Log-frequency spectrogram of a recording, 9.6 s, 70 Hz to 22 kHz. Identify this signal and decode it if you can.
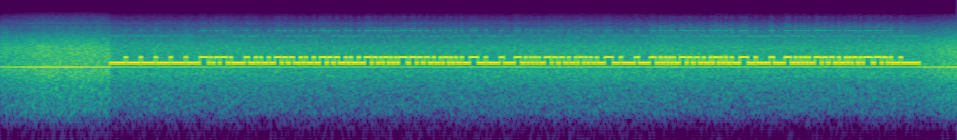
RTTY (50 baud, 450 Hz shift), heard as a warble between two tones, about 1900 Hz centre, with radio static and a steady whistle near 1410 Hz. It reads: CQ CQ CQ DE PD9VNY PD9VNY PD9VNY PSE K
